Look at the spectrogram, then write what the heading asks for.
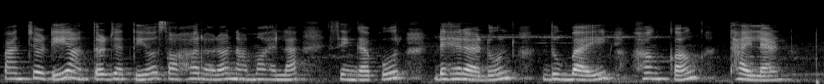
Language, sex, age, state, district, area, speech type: Odia, female, 30-45, Odisha, Jajpur, rural, spontaneous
